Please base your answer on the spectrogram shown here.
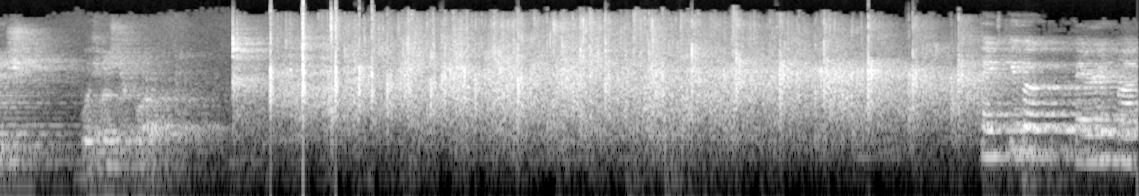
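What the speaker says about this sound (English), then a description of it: "how about all of you give another round of applause for our two" A live audience bursts into sustained, dense applause after a teacher debate, loud and steady for several seconds, with a sharp thump near the start and speech before and after the clapping.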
